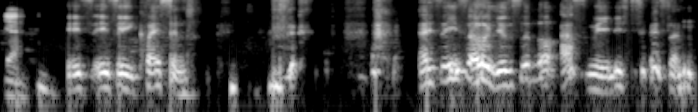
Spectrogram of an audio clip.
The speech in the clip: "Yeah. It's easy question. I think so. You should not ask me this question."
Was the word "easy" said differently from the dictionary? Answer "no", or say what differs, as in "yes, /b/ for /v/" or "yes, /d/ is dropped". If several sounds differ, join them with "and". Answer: yes, /s/ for /z/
